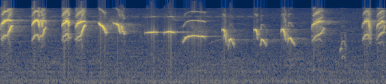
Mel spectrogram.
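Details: Captive Oriental magpie-robin (Copsychus saularis) song: a rapid, varied run of high, sweet whistles and chirps, with a few long pure whistled notes and quick slurred phrases, in quiet surroundings.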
